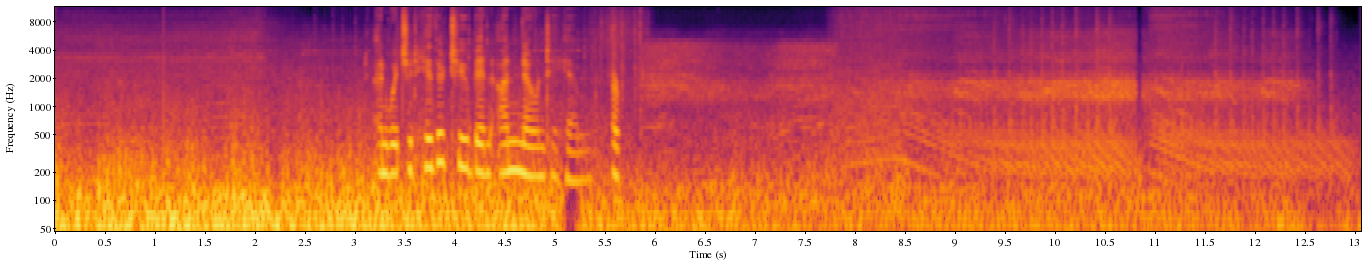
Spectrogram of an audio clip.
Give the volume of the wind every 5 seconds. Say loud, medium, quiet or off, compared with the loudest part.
loud, medium, quiet.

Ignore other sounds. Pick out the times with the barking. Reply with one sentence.
The barking can't be heard in this clip.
